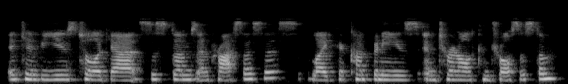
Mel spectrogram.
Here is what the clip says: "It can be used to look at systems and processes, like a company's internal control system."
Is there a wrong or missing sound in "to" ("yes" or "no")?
no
